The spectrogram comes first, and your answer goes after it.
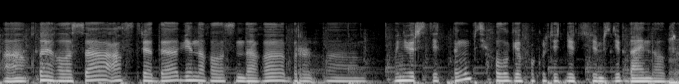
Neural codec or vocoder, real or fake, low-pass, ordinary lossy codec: none; real; 7.2 kHz; none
